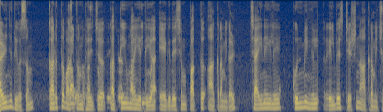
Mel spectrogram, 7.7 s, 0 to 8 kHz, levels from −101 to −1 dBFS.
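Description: Echo leak appears from 0.67 to 0.93 s as a very faint copy trailing by about 0.45 s, again from 1.17 to 3.04 s as a repeat about 0.39 s late at roughly the level of the speech, and from 5.59 to 5.63 s as a brief, quieter scrap about 0.44 s late. The likely cause is a far-end echo canceller passing loudspeaker pickup back into the call.

A sudden gain jump follows from 6.34 to 6.57 s. Speech and background noise both drop abruptly by about 12 dB and then return, likely from a gain change applied without a ramp.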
